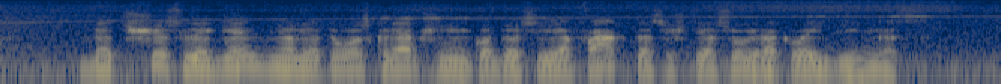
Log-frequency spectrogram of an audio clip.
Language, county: Lithuanian, Kaunas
